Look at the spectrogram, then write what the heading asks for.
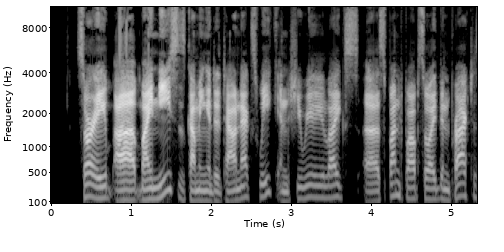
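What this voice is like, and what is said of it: Usual voice. Nothing is said of it.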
